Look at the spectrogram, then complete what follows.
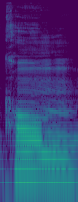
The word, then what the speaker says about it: comb: looking at MB and MB says hmm as in comb silent B also KN says mm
